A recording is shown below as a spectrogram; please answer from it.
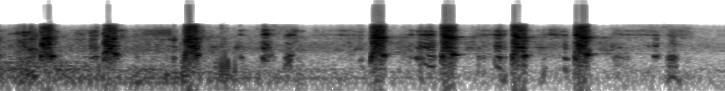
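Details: Scooby, a dog, lets out loud, clipped barks at uneven intervals, mixed with quieter yips and grumbling sounds in the gaps.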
